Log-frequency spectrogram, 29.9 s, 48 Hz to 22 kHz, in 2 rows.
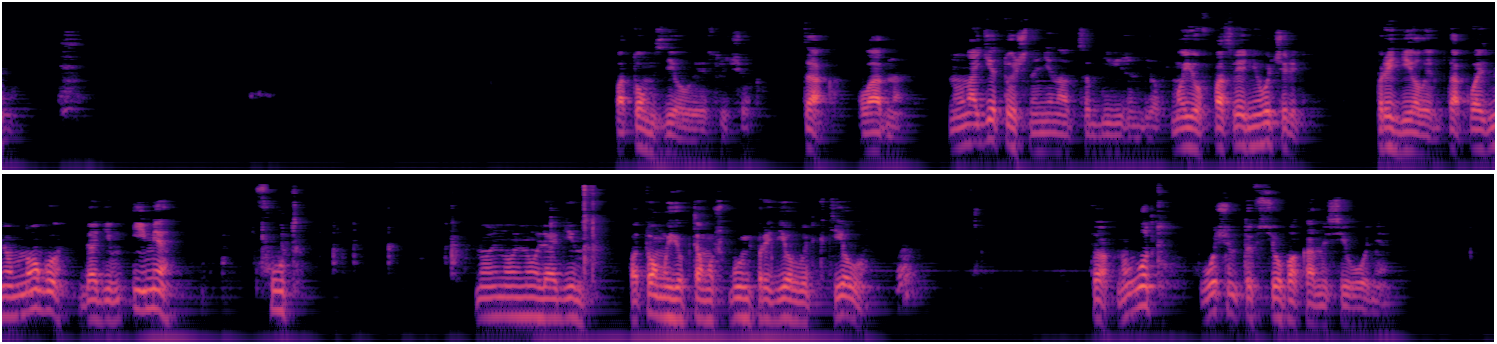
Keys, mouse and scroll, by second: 4.5 shift+middle click, 7.2 shift+middle click, 8.0 shift+middle drag, 8.8-9.3 middle drag, 11.3-11.9 alt+middle drag, 12.2 shift+middle drag, 14.4 click, 15.6 click, 15.9-24.5 drag, 25.3-25.7 shift+middle drag, 26.5 shift+middle click, 27.5-27.8 shift+middle drag, 28.3 shift+middle click.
